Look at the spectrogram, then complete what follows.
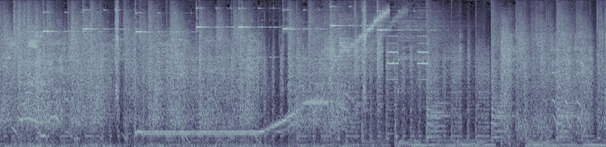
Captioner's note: game audio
